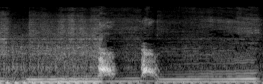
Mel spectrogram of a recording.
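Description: A dog barks outdoors.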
